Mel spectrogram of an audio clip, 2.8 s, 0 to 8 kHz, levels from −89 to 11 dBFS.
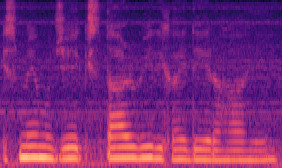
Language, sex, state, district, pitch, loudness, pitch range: Hindi, female, Arunachal Pradesh, Papum Pare, 180 Hz, -13 LUFS, 170-195 Hz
